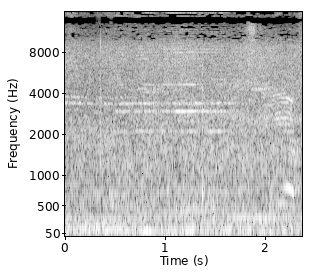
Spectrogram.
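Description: Steady low rumble and hiss of background noise, with a faint steady hum underneath.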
